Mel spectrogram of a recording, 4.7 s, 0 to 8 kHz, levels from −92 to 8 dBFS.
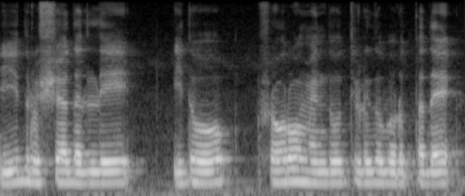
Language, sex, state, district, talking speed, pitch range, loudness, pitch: Kannada, male, Karnataka, Bangalore, 90 wpm, 130-135 Hz, -15 LUFS, 130 Hz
